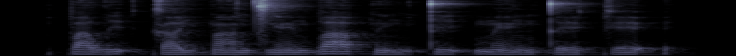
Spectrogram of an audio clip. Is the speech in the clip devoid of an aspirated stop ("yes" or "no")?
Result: yes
